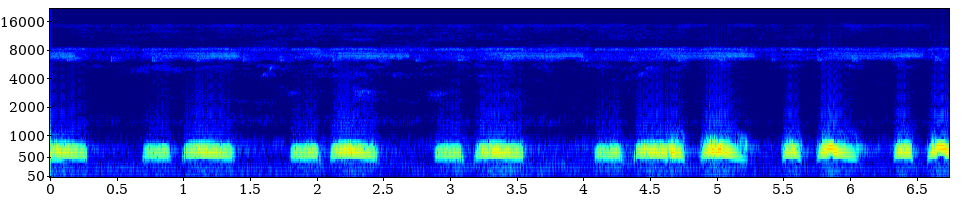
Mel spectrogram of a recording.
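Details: Spotted dove coos meant to attract wild doves, short and long soft notes alternating in a regular series over a low steady background hum.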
